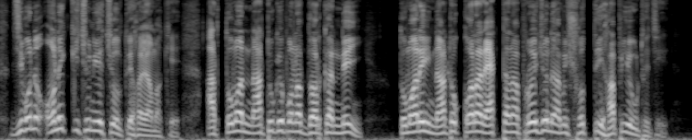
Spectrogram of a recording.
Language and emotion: Bengali, angry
